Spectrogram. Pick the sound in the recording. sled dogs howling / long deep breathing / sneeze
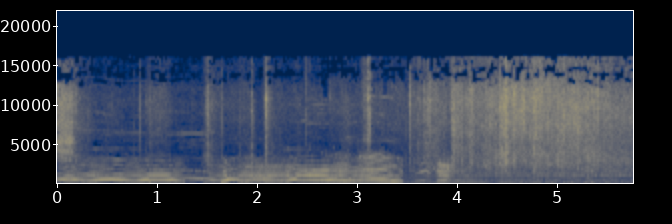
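sled dogs howling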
